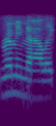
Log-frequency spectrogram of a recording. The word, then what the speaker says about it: Rami Malek: Uh, according to Collider, Oscar winner Remy Malek, I could be saying his name wrong. Nick usually always lets me know. Um, Remy Malek Not bad.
